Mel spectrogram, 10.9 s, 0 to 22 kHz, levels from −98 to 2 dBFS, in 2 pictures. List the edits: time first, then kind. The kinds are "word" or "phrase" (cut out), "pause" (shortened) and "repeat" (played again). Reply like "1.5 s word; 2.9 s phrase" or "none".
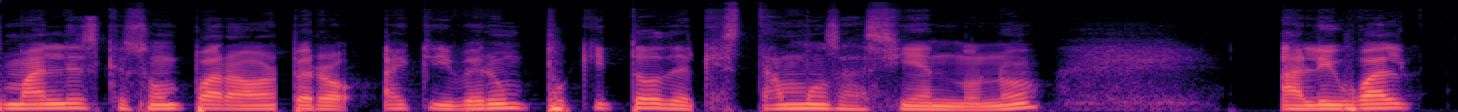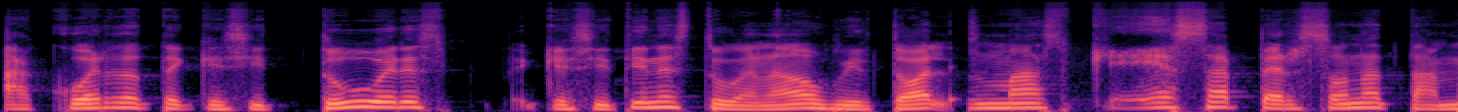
1.0 s word; 1.6 s word; 2.6 s word; 5.3 s word; 7.8 s word; 9.1 s word; 9.5 s word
